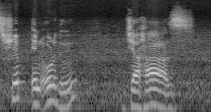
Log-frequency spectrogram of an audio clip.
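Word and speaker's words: جہاز: Jahaz, Jahaz, Jahaz. How to pronounce ship in Urdu? Jahaz, Jahaz, Jahaz, Jahaz.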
